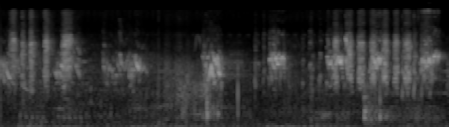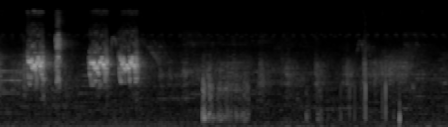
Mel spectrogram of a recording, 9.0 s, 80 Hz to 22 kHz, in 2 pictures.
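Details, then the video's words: Budgerigars on October 1 give separate bursts of scratchy, high squawks and chirps, roughly one or two a second. The calls die down to soft, scattered ticks in the last few seconds. "Beautiful Budgerigars Talking"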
